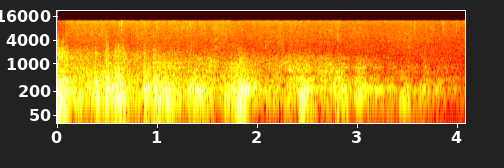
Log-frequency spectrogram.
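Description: Steady rain falls heavily and continuously, with low rumbling thunder rolling underneath throughout. No voices are present.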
